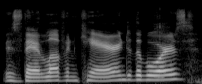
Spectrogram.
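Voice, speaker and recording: A woman's voice: medium pitch, fairly even intonation, normal speed, fairly bright tone, clear, resonant tone, no room sound. A woman chatting casually as a player in a tabletop game.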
